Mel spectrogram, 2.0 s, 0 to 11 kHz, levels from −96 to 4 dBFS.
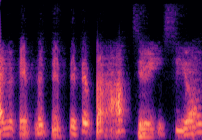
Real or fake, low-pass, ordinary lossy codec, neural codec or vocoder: fake; 9.9 kHz; AAC, 64 kbps; codec, 44.1 kHz, 0.9 kbps, DAC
